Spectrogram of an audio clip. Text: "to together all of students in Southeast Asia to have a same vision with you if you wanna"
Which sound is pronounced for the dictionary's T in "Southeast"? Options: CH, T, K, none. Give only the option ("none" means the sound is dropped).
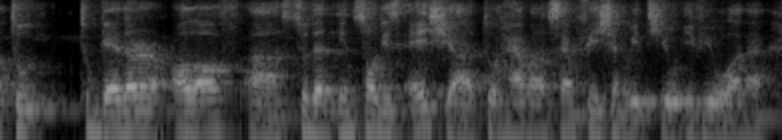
none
